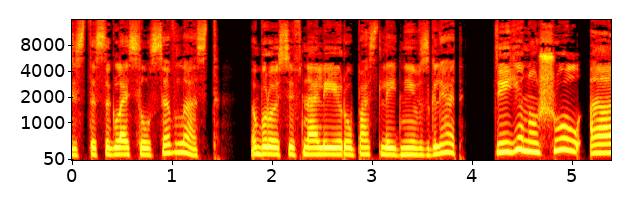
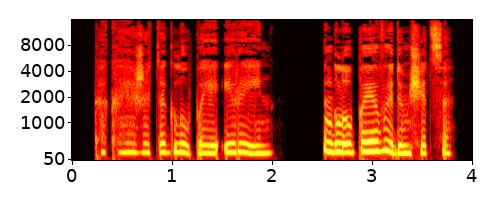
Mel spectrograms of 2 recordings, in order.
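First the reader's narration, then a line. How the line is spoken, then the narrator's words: Calming, whispered. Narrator (Russian): Женщина медленно выдохнула, успокаиваясь, и прошептала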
